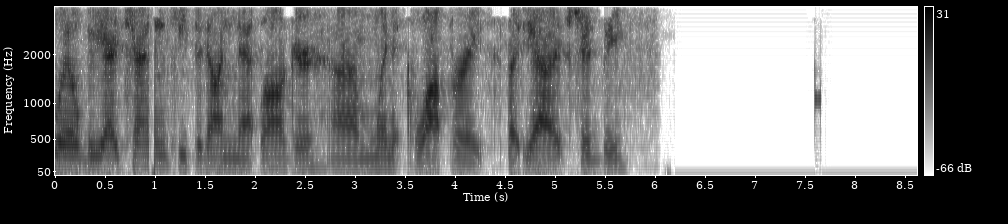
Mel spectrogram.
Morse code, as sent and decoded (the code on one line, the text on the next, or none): none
